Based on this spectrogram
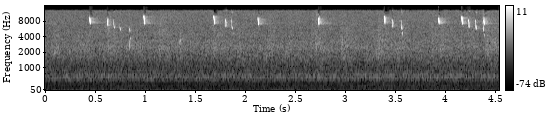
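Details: Yellow-throated bunting, Kobe Municipal Forest Botanical Garden, Japan, 27 November 2014 (calls possibly from a sound library): very high, thin ticking calls, singly or in quick pairs and triplets, over about four seconds against a soft hiss.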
